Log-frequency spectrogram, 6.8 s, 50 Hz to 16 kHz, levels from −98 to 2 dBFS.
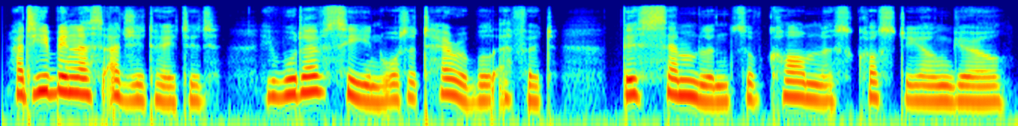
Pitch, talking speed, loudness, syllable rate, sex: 185 Hz, 185 wpm, -20 LUFS, 5.1 syllables/s, female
